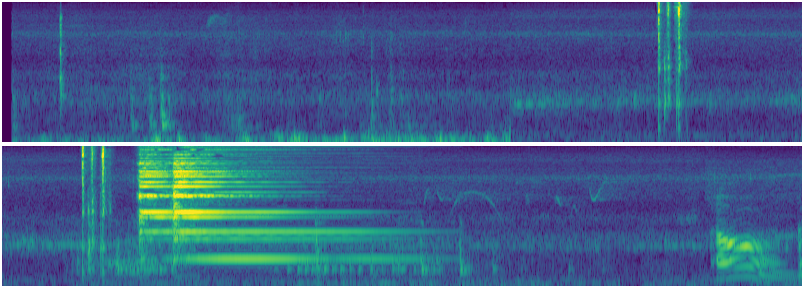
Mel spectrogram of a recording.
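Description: Subscribe-button sound effect: two sharp clicks about a second apart, then a bright bell chime, the loudest sound, that rings and fades out over about a second and a half.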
